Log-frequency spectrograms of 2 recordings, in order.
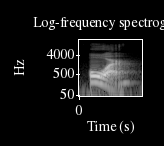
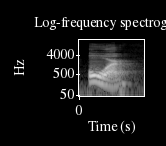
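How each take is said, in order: The two takes are said the same way.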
